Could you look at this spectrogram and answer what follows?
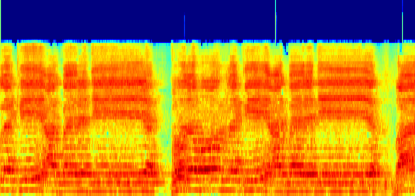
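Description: Men singing a Manipuri marifat, a Muslim devotional song, in long held, chant-like phrases, with a short breath pause about three seconds in and another near the end.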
